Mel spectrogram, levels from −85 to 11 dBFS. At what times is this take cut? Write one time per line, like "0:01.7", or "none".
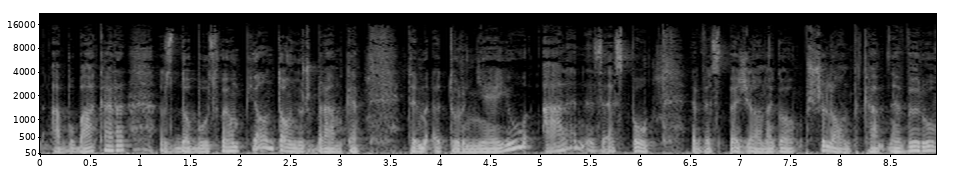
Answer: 0:03.6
